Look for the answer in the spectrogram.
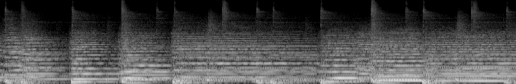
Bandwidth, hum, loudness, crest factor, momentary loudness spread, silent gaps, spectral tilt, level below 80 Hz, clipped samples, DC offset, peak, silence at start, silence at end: over 20 kHz; none; -17 LUFS; 14 dB; 7 LU; none; -7 dB/octave; -30 dBFS; under 0.1%; under 0.1%; -2 dBFS; 0 s; 0 s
